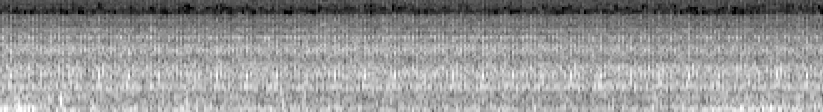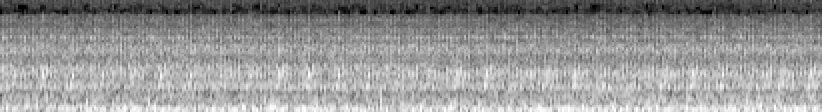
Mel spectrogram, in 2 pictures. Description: Truck runs fine, the sound comes and goes when idle. Sounds like two spoons clicking.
